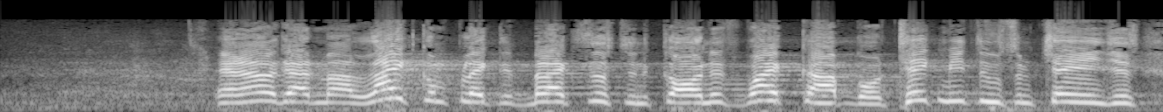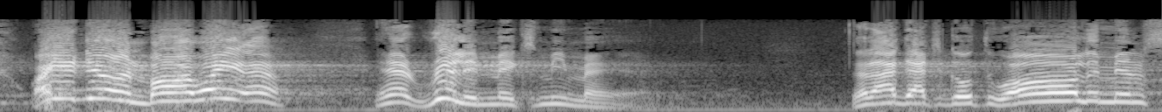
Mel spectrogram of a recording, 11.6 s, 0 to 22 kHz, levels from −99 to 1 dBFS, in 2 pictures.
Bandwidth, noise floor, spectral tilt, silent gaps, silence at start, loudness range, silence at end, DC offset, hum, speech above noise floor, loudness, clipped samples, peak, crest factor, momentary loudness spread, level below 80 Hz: 13.5 kHz; -45 dBFS; -2 dB/octave; none; 0.65 s; 5 LU; 0 s; under 0.1%; none; 36 dB; -9 LUFS; 0.6%; 0 dBFS; 10 dB; 11 LU; -46 dBFS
